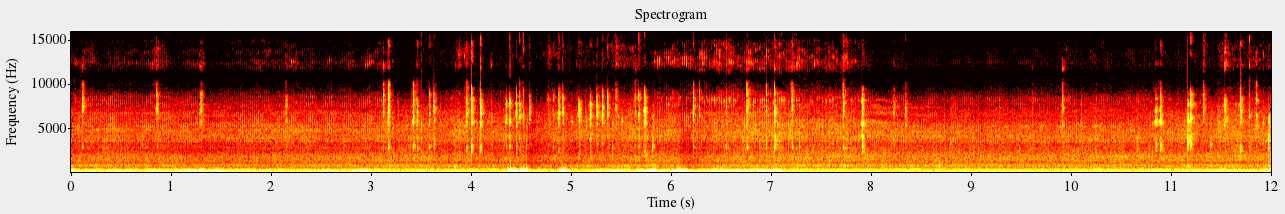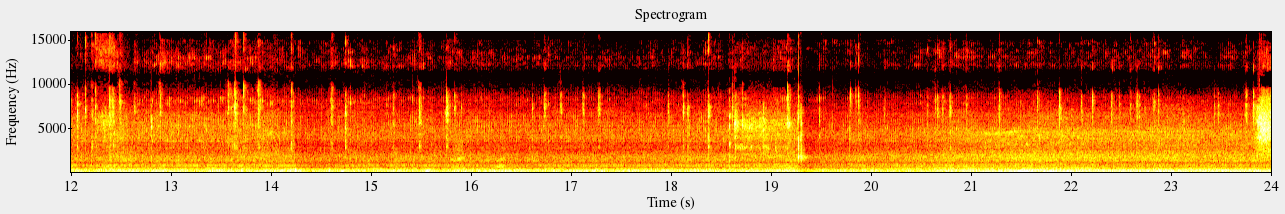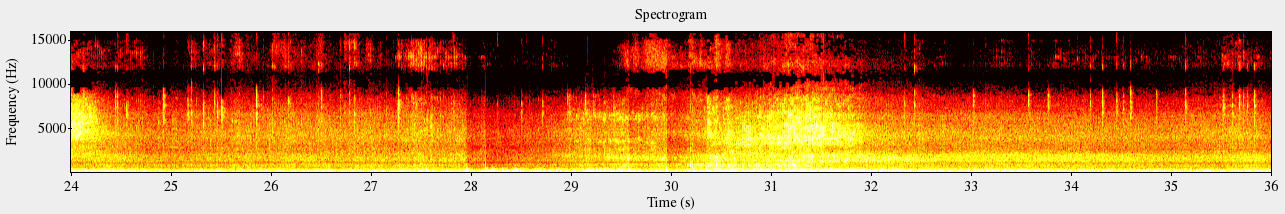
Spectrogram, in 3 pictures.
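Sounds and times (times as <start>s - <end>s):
street traffic rumble: 0.0s - 36.0s
motor vehicle passing close: 17.9s - 36.0s.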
